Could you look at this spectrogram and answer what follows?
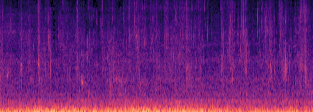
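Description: Water splashing and lapping, with scattered small splashes over a steady low rumble.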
